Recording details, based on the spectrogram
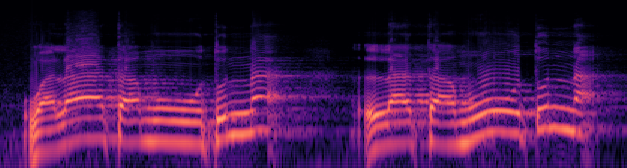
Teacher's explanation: La-nya dikurangi jadi pendek.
